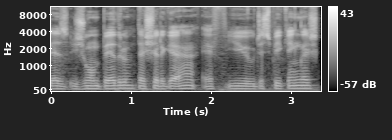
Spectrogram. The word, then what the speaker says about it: João Pedro Teixeira Guerra: My name, if you can pronounce it right, is João Pedro Teixeira Guerra.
